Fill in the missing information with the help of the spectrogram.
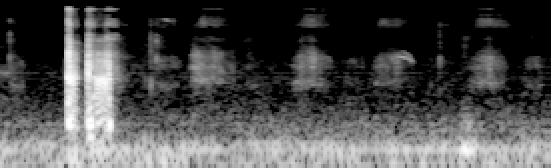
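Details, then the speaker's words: Infant girl wheezing that worsens when fed, with quick, soft, noisy, labored breaths and a faint whistling edge; mother called an ambulance to take her to hospital. "it's like a little wheeze in there every time I feed her she started acting all crazy"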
